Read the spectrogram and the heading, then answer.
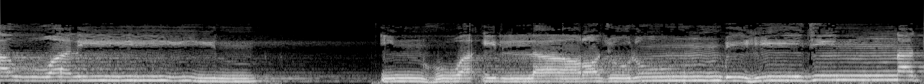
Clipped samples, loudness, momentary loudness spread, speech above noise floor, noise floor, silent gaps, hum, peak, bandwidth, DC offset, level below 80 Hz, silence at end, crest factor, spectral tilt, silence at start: under 0.1%; -12 LUFS; 4 LU; 29 dB; -41 dBFS; none; none; 0 dBFS; 7.2 kHz; under 0.1%; -42 dBFS; 0 s; 12 dB; -6 dB/octave; 0 s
